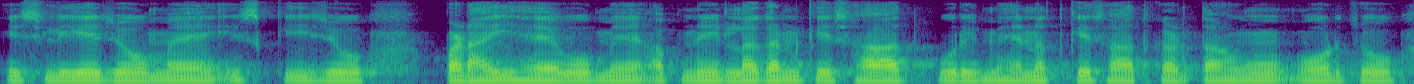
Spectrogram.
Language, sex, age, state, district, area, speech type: Hindi, male, 30-45, Rajasthan, Karauli, rural, spontaneous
